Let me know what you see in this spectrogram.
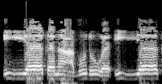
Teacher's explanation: وإياك وإياك، هكذا، أو تكون همزة مسهلة، نقول إياك نعبد وإياك بهمزة محققة في الأولى وفي الثانية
